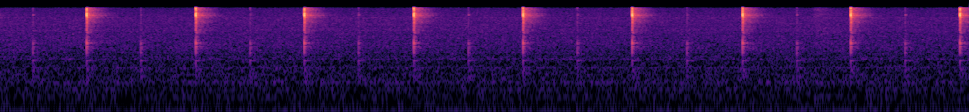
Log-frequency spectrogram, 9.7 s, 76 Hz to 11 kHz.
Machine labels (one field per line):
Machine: valve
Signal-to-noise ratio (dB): 6 dB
